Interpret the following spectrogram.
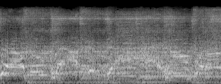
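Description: Live rock band playing loudly on a festival stage, with vocals over the full band, heard from the audience.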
